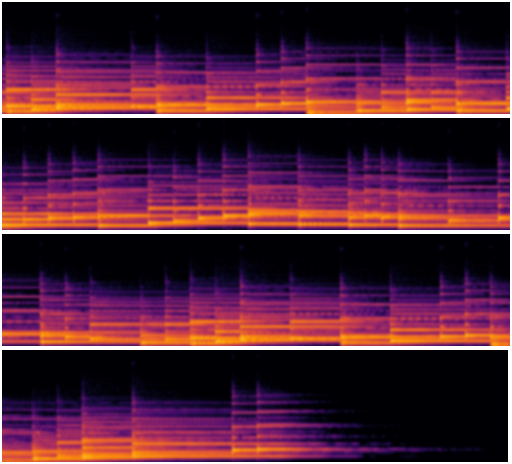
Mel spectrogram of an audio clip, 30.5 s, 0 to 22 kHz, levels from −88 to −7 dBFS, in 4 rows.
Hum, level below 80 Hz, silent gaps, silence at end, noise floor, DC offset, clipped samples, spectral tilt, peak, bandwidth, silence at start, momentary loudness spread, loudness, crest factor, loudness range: none; -52 dBFS; none; 2.7 s; -87 dBFS; under 0.1%; under 0.1%; -9.5 dB/octave; -8 dBFS; 6.6 kHz; 0 s; 7 LU; -25 LUFS; 16 dB; 3 LU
